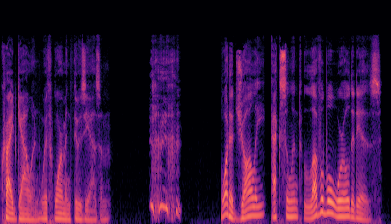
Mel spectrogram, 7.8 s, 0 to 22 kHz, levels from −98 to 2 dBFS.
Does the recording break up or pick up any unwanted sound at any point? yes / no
yes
